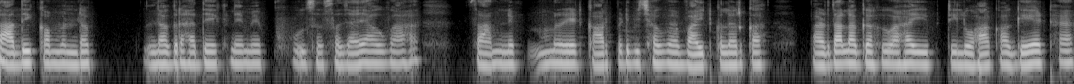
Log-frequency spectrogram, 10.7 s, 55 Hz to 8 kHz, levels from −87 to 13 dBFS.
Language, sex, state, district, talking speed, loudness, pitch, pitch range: Hindi, female, Jharkhand, Deoghar, 165 wpm, -19 LUFS, 185 Hz, 180-190 Hz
